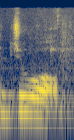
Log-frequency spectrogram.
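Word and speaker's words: joule: the SI um unit of energy is the jewel that's a funny word pretty sure it's French um it's pronounced Jewel like a jewel and a crown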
